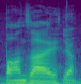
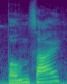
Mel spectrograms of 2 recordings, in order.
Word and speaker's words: bonsai: Um well first off so bonsai which a lot of people call it bonsai in uh the United States but the cor correct pronunciation is bonesai uh like bone sai and essentially it just means a tree in a pot.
